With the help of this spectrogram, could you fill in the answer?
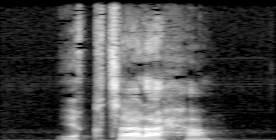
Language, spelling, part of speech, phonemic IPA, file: Arabic, اقترح, verb, /iq.ta.ra.ħa/, Ar-اقترح.ogg
- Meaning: 1. to urge 2. to improvise, speak extemporaneously 3. to invent 4. to suggest, to propose 5. to select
